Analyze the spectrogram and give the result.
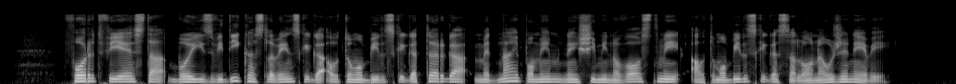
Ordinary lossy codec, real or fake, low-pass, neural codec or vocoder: none; fake; 10.8 kHz; codec, 24 kHz, 3.1 kbps, DualCodec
